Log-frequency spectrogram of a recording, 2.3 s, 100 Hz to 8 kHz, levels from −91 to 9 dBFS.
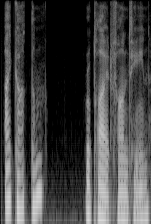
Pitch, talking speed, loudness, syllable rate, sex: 115 Hz, 130 wpm, -20 LUFS, 5.2 syllables/s, male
